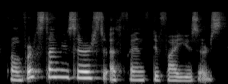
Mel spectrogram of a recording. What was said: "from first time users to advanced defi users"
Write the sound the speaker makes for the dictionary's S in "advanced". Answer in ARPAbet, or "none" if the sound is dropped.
none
